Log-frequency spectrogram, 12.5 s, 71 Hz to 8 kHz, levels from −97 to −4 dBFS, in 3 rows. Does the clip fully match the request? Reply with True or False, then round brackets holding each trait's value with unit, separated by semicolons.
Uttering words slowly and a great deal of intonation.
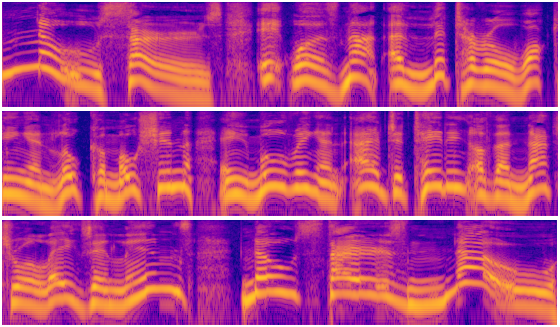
True (110 wpm; 7.4 semitones)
